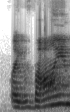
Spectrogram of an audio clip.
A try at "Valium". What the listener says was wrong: Real quick, Valium? You said volume, like your volume on your remote control, like sound.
